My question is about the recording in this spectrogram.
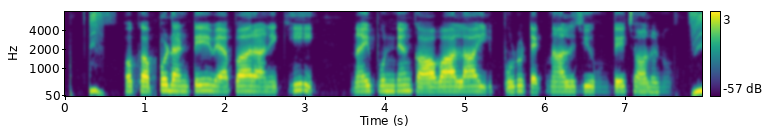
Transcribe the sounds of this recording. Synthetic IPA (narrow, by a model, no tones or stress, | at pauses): ɔkɐpːuɽɐɳʈe̞ːʋjaːpaːɾaːniki | nɐjpunjɐmkaːʋaːlaːipːuɽuʈeknaːlɐd͡ʒiːuɳʈe̞ːt͡ʃaːlunu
